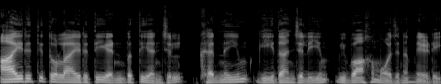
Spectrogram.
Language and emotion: Malayalam, neutral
